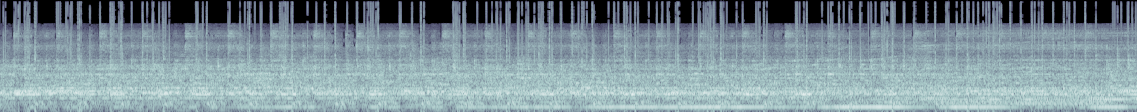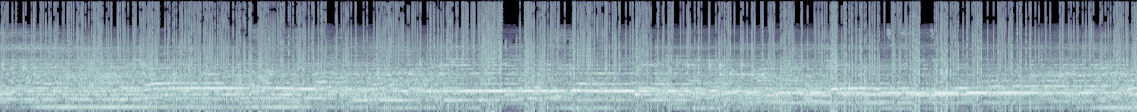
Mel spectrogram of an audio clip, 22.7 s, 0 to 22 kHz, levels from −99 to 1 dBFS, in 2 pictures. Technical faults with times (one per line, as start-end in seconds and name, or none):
0.00-22.75 integer overflow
